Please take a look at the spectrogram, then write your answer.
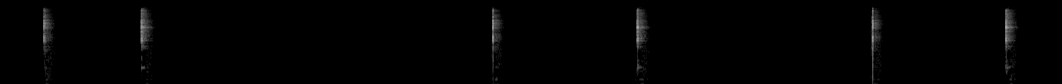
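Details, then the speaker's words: Treadmill inverter controller board on the bench, relay tested by applying power: seven crisp, isolated clicks at uneven intervals in a quiet room; relay switching cleanly, working normally. "4 전작의 부탁드려 따는 소리 인데요 이렇게 해서 밀레 테스트는 출전 저것 해보는 것입니다 아 밀레 테스트 해보니까 밀린 정성적 이구나"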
